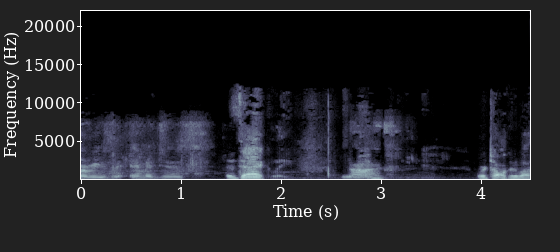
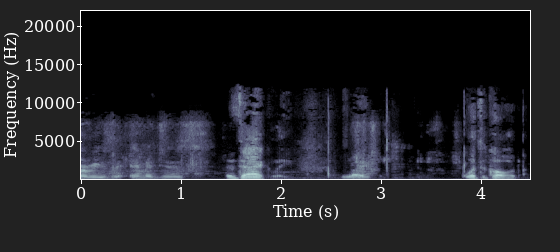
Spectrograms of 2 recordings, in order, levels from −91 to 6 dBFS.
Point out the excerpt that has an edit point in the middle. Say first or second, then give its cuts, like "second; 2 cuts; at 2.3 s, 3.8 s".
first; 1 cut; at 2.7 s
